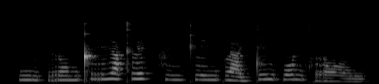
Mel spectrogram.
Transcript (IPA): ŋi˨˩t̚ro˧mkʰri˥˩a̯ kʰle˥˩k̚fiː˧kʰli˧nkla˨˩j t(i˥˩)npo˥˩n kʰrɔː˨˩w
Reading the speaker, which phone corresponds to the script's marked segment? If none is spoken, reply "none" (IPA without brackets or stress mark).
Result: i˥˩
